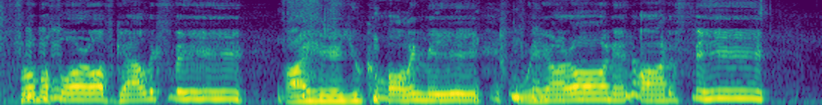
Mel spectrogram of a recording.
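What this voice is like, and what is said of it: Deep singing voice with lisp. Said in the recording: “That's my deep voice. I love it. That's my deep lisp. ... Falsetto deep, he's hitting it all.”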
